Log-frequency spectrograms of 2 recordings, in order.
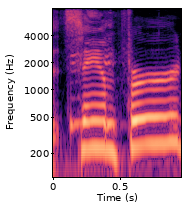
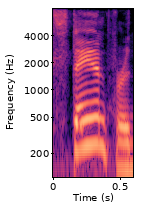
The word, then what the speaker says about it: Samford: name wrong Sanford cuz they're Sam for Florida's Samford is it Sanford and Son is it's not Stanford that'll do now that we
